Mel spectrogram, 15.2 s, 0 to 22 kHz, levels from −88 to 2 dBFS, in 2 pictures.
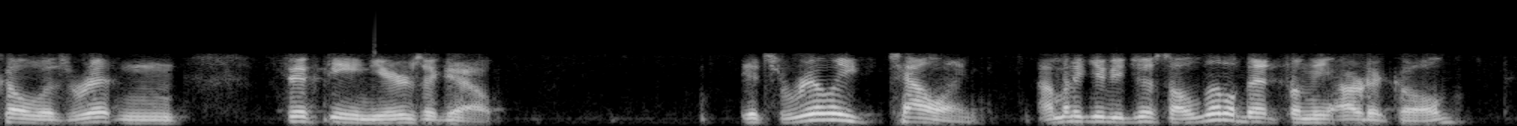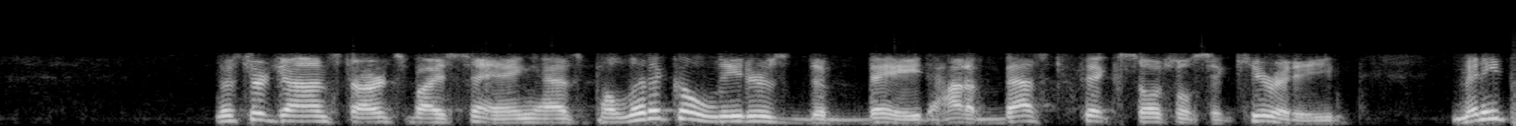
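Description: Speech throughout, showing tandem speech coding: it sounds rough, muffled and warbly, as if decoded and re-encoded across links, consistent with three low-rate speech codecs in a row ending in G.729A. Each stage compounds the previous stage's damage, and nothing remains above 3.8 kHz.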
